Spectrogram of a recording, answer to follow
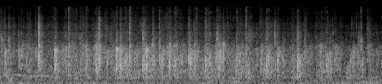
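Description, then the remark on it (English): An audience at a breakfast event claps for its business partner Neighborhood Loans, many hands blending into a dense, continuous patter of sharp bright slaps at an even moderate level with no voices. “Let's give them a clap.”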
